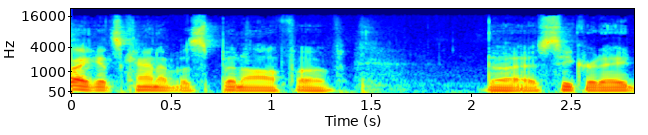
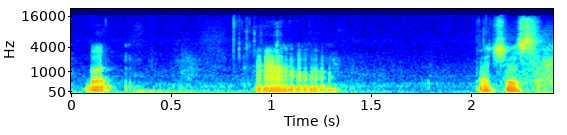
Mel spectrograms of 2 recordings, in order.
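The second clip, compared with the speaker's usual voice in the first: usual speaking voice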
